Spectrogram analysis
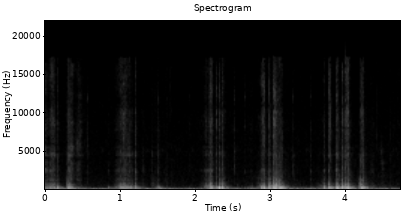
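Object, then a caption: Plaster block scraped with a metal chisel. A wooden-handled metal chisel scrapes and chips at a solid white plaster fossil excavation block. Irregular bursts of gritty, rasping scraping come and go, some with short sharp chips, over a faint low steady hum.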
